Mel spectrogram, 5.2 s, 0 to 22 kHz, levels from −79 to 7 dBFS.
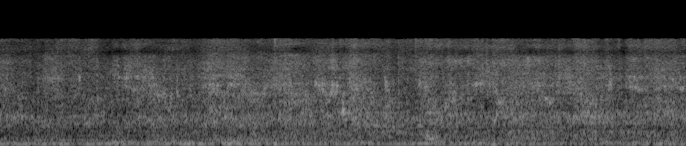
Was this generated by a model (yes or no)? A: yes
